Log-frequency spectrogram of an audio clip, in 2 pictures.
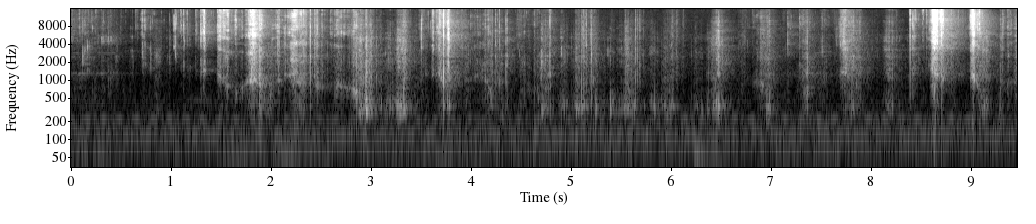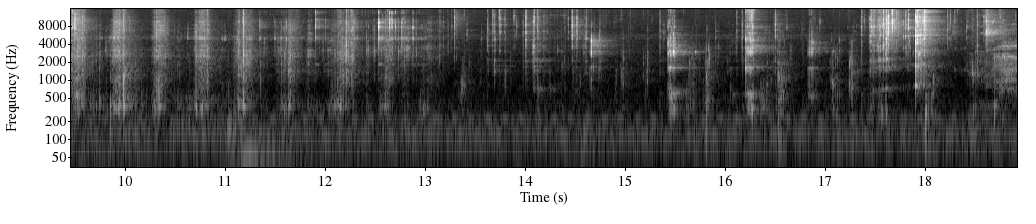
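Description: Close-up crunching and chewing of crisp fried papad: irregular sharp crackling bites with chewing in between.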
